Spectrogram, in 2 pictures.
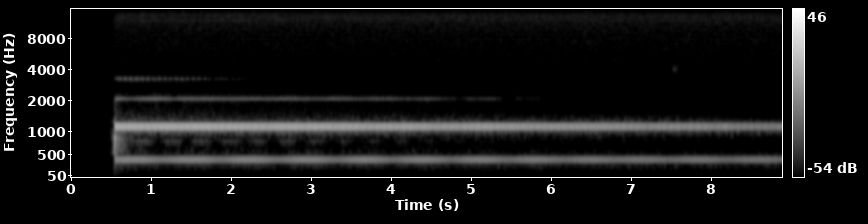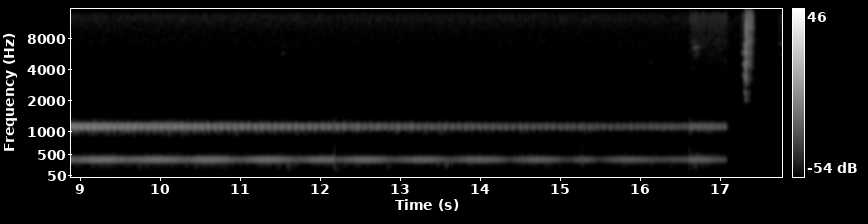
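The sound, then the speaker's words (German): A singing bowl is struck once as a gong during a meditation and rings on alone for about sixteen seconds, its steady layered hum slowly fading with a gentle wavering pulse before stopping abruptly. “Und dann hören wir den Gong der Klangschale.”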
